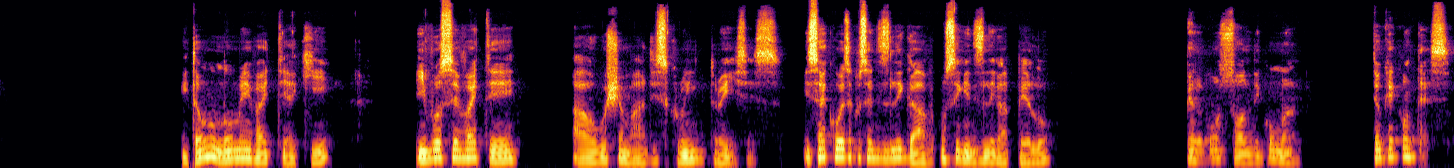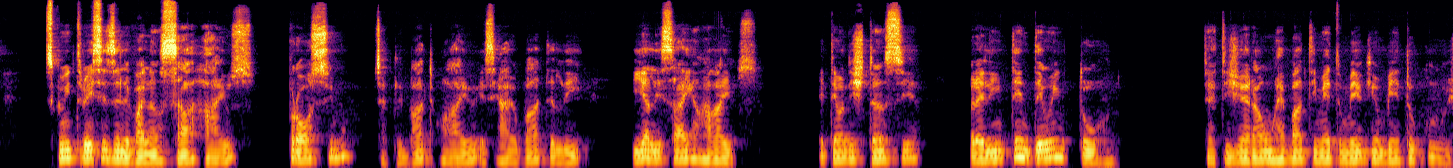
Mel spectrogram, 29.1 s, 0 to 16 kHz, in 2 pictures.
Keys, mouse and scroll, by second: 2.6 click, 3.3 scroll down 1, 4.0-4.3 scroll down 1, 6.3 click.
